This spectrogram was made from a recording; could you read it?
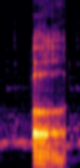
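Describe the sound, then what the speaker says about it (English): A single loud, drawn-out burp lasting about half a second, recorded close up during a casual chatting livestream just after a drink is poured, with faint room tone before and after. "Get ready for more burp ASMR"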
